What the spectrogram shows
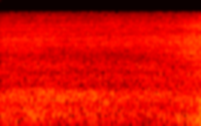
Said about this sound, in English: Yeah, a bit of a wave coming up there.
